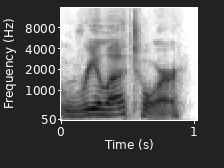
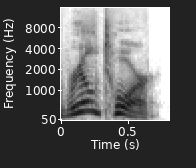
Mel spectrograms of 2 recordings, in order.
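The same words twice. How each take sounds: First: It is said with three syllables, real-a-tor. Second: It is said with two syllables, real-tor. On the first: The speaker calls it wrong. "It's not realtor. Like, people add an A in there in the middle" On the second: The speaker calls it right. "It's realtor"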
